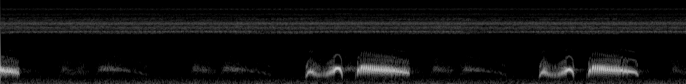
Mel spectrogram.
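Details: Zebra dove decoy call used to lure wild birds, said to make them angry, at Desa Satu Ujung Batu, Rokan Hulu: soft low coos, then two bubbly, rolling coo phrases ending in a longer held note, over a steady high hiss.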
